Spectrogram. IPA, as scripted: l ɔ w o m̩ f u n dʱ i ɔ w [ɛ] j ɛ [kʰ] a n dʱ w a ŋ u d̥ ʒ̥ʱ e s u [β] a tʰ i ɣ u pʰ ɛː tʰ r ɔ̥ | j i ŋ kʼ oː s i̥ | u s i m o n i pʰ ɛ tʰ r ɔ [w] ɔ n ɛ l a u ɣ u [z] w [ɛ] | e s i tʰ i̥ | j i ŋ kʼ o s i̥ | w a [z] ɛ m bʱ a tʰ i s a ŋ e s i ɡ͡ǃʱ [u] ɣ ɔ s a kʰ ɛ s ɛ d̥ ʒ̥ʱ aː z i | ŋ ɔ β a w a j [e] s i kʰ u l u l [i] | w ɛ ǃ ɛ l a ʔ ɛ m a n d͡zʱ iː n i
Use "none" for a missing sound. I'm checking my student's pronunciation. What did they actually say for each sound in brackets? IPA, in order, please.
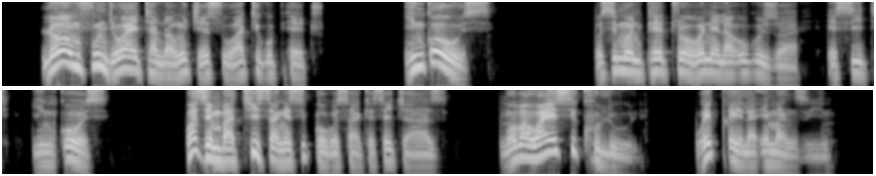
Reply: a, tʰ, w, w, z, a, z, ɔ, e, ɛ

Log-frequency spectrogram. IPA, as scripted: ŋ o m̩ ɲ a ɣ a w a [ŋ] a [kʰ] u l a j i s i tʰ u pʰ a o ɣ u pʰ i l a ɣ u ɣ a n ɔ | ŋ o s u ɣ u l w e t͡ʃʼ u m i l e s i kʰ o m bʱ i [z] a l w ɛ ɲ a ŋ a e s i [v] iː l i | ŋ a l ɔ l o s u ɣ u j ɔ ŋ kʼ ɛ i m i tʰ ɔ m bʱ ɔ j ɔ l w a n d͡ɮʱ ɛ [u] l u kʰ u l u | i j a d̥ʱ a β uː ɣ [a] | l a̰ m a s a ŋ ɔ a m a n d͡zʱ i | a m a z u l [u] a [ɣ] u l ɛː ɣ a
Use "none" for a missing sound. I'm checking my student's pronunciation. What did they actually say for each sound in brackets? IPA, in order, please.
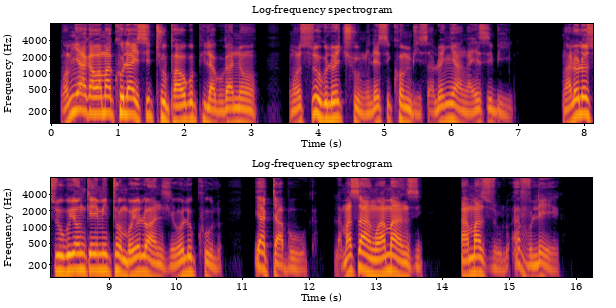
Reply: m, kʰ, s, β, o, a, u, v

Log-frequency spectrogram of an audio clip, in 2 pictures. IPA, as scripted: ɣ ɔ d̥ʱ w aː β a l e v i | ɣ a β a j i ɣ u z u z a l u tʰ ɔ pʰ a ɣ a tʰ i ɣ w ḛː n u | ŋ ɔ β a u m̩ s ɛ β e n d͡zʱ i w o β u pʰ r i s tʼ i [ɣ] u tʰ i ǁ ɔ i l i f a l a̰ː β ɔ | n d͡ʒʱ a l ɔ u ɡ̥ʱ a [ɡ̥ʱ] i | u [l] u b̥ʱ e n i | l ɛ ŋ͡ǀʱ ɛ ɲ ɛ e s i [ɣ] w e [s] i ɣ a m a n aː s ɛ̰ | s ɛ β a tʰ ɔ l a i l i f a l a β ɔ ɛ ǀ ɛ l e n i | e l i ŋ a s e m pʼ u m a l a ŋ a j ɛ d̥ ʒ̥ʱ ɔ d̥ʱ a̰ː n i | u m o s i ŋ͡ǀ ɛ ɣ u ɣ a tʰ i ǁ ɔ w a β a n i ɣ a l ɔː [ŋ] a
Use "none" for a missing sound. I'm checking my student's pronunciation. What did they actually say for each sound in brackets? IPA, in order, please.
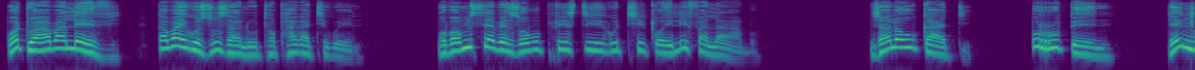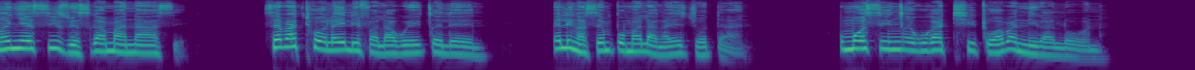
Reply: ɣ, d̥ʱ, r, z, s, n

